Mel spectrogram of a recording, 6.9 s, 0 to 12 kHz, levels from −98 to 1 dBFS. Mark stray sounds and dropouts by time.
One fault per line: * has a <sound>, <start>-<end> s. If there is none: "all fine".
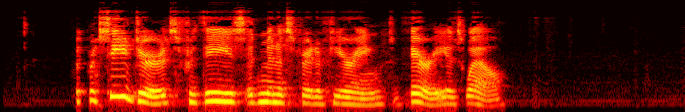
all fine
